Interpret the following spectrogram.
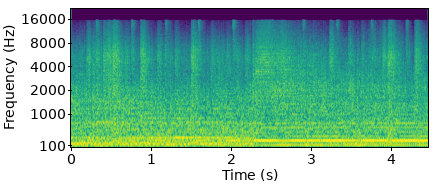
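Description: Rock band playing live in an instrumental passage: the drum kit beats steadily under sustained low keyboard notes. The held notes change pitch about halfway through.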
